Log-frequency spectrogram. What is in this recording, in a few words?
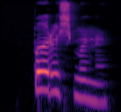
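"пӧрысьмыны", Komi, female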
